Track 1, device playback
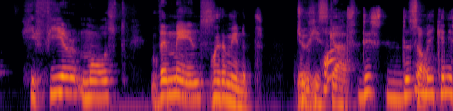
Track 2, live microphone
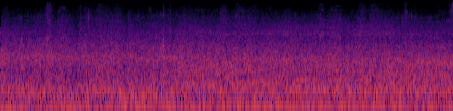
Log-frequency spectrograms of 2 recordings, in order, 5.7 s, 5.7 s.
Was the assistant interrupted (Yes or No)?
No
